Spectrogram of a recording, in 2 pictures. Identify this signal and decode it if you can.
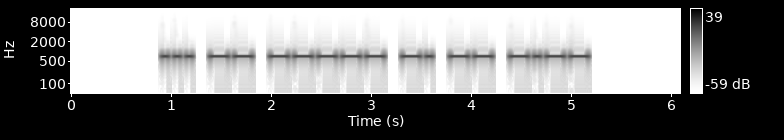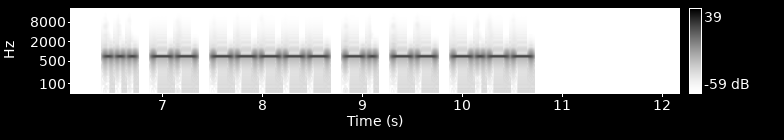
Morse code, heard as a keyed tone, about 20 wpm, 700 Hz. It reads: SM0NMY SM0NMY
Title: DXCC-100 Call Signs - 6 Characters - Repeated 2x - 20wpm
